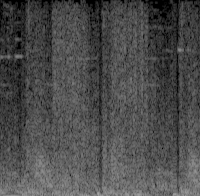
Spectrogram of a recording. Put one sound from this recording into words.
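A revolver fires a loud shot.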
